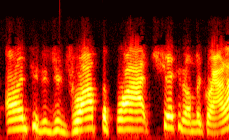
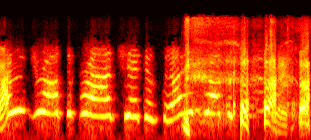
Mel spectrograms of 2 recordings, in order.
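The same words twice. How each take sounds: First: Said in the usual way. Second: Very high, tearful aunt protesting through sobs; crying aunt. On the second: Retold or imitated. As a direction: insist through tears in a squeaky aunt voice. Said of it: "my auntie is just bawling".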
